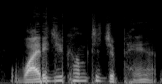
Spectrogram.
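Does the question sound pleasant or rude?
rude. It sounds blunt, with a flat, unfriendly tone. The asker questions why the listener is here at all. The speaker calls it wrong. "like why are you here?"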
